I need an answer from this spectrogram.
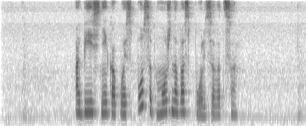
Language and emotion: Russian, neutral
